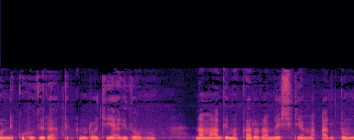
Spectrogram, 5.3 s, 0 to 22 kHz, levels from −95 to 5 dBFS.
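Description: Speech, and the whole thing carries MP3 compression damage that's plainly audible: nothing above about 11.3 kHz, plus a watery, swirly quality as weak frequency lines flicker between frames. That's likely a starved encoder, which fits a bitrate around 48 kbps.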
